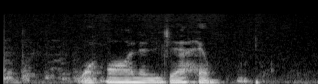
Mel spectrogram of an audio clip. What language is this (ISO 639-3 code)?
ara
